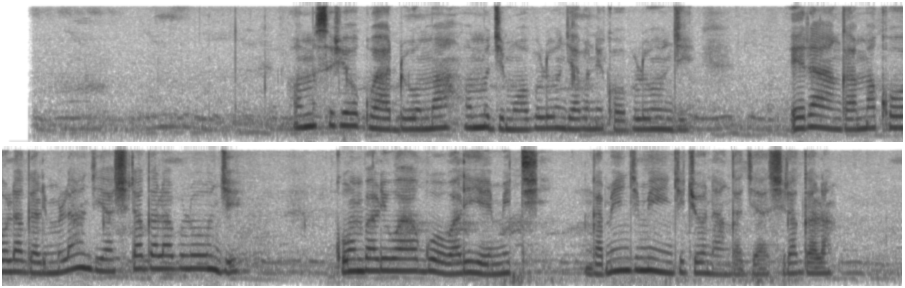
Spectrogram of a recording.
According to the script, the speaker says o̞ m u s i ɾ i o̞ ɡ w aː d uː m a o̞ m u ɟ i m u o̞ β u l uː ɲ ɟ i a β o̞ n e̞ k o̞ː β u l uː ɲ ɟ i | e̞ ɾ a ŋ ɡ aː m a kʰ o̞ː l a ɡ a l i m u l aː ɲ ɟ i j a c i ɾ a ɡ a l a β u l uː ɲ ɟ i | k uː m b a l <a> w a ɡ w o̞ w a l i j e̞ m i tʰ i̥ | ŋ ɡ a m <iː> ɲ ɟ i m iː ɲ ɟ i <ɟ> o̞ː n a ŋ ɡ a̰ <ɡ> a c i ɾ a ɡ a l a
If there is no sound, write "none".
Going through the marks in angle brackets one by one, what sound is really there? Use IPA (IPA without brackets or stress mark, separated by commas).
i, iː, ɟ, ɟ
